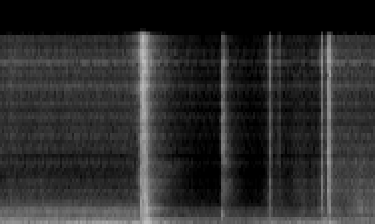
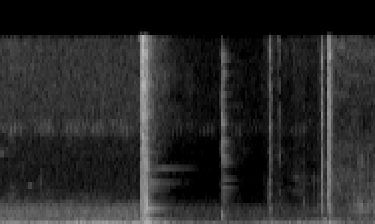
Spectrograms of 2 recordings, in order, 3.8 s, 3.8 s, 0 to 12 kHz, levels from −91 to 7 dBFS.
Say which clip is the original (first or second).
second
